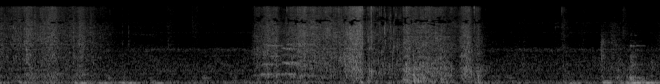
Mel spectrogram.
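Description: A plastic packet of dried herbs rustling and crinkling as the herbs are shaken out into a bowl, in two spells: briefly at the start and again for about two seconds in the middle.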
